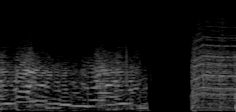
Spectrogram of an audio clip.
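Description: Music playing from a vinyl record on a turntable: a melody stepping downward over a beat. Near the end it cuts out to silence for less than half a second, then resumes.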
